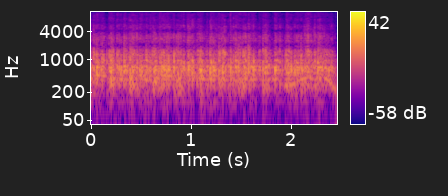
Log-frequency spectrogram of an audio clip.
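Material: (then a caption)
Pebbles. A closed box with small pebbles inside, its lid shut or taped, is shaken back and forth, producing a steady, dense rattling of pebbles knocking inside for the whole clip. The sound is mid-pitched and grainy with almost no low end, and it differs from the sound of rice in a bottle or of pebbles or water in plastic pots.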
